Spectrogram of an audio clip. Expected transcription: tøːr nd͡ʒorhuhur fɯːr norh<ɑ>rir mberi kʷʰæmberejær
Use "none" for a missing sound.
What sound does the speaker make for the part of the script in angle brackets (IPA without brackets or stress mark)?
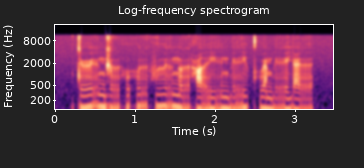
ɑ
